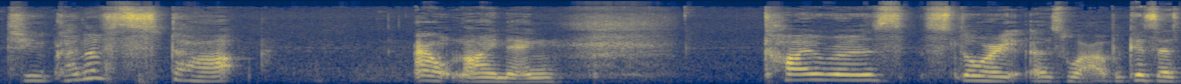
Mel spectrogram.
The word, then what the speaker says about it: Kaira: It's kind of like, so Kyra, which is spelled Kaira, Emilee's older sister, something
